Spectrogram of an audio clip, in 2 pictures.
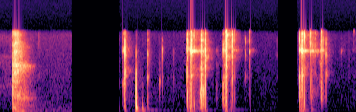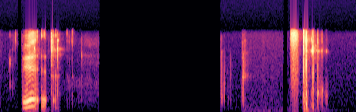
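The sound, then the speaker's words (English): A bottle opener works at a bottle cap held up to a microphone, giving several sharp metallic clicks and clinks in uneven clusters with pauses between. One brief vocal sound breaks in midway, and no clear pop follows. “So I'm going to try and pop it on the mic here with my bottle opener.”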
